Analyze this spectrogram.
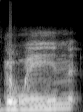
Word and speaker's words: Gawain: Green Knight, I but read everybody says Gawain, and because that's how it's like I modern English pronounces it.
